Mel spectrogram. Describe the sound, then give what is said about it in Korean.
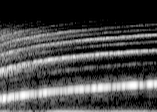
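A fire alarm sounds continuously, a loud electronic tone slowly rising in pitch with bright harmonics, steady and unbroken with no voices over it, accompanying flashing red alarm lights and urging people to leave quickly. “혹시 모를 화재를 확인하는 고함이 현란하게 깜빡이는 경보기의 붉은 섬광과 빠른 퇴장을 종용하는 경보음이 뒤섞여 혼을 쏙 빼놓고 있었다.”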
